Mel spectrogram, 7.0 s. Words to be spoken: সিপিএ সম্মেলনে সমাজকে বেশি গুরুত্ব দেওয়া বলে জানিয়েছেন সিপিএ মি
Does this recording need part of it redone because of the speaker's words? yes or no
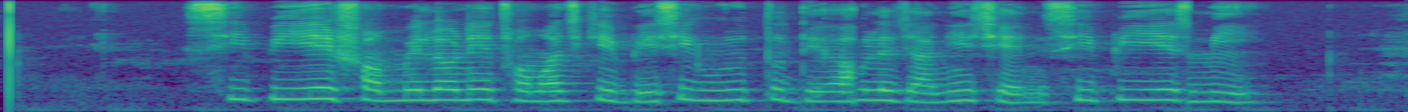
no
